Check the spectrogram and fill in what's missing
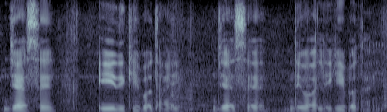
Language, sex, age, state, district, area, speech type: Urdu, male, 30-45, Uttar Pradesh, Aligarh, urban, spontaneous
